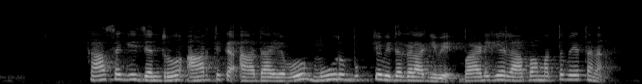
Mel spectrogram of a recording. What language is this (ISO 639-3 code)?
kan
